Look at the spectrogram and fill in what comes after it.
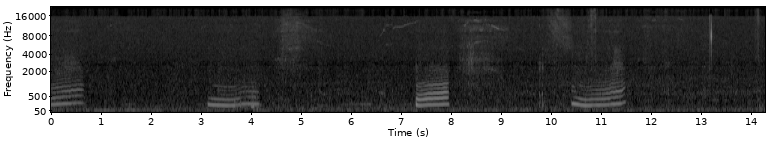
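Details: A cat asleep indoors snores in slow rhythm. Short, buzzy, whistling nasal snorts that swoop slightly upward come roughly every three to four seconds, with faint hiss and soft shuffles between them.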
